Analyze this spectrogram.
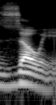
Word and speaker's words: XOE: This is the Hiby digital, I believe it's the Zoe. It's spelled XOE, little IEM that has the TRRS connector on it, but it's not balanced.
